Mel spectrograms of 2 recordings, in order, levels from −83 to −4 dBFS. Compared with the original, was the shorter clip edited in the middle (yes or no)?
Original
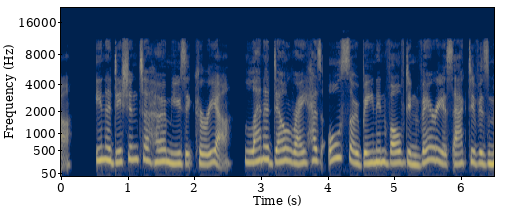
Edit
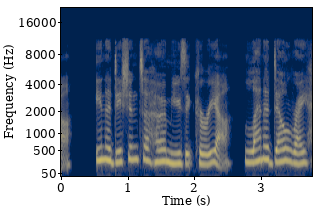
no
